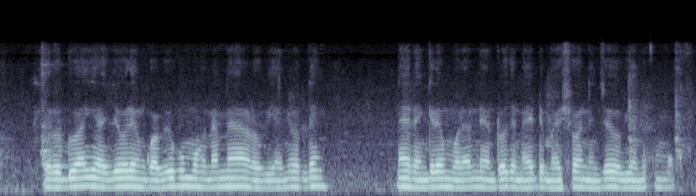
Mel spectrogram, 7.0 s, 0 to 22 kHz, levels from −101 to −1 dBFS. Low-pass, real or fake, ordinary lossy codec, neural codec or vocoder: 9.9 kHz; real; Opus, 32 kbps; none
